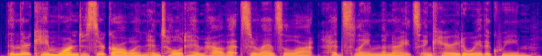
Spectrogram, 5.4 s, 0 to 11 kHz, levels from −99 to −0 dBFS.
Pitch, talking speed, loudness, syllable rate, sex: 165 Hz, 255 wpm, -20 LUFS, 6.0 syllables/s, female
